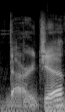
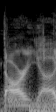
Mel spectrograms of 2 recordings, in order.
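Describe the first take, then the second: First: The middle consonant is a J sound. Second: The middle consonant is a Y sound. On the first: The speaker calls it wrong. "I call her Darja" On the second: The speaker calls it right. "it's actually like Darya. You're supposed to pronounce the J like a Y"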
